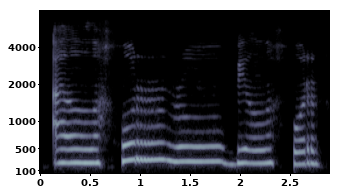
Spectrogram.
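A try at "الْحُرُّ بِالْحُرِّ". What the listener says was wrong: Ru yang ini kepanjangan yang pertama, yang ini ditahan justru. Tahan bil hur. Nah, kenapa tahan? Karena dia ada tasydidnya. Kalau tadi bacanya bil hur, itu berarti nggak ada tasydid. Iya, jadi terjaga tasydidnya, bukan soal tawasutnya, tapi terjaga tasydidnya kalau di sini.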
